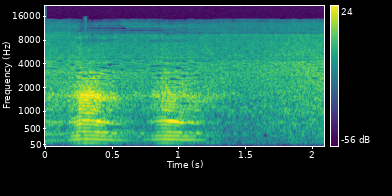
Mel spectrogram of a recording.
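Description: A man's voice drawing out two long syllables that bend in pitch, the first about half a second long and the second shorter, about a second in.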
